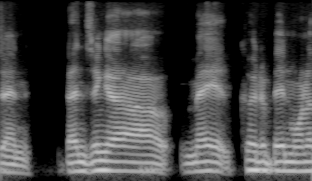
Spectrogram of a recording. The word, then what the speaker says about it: Benzinga: I'm sorry, I didn't mean to cut you off, but you pronounced it great. Some people forget the N and go Benzinga, Benzinga, and I get annoyed.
